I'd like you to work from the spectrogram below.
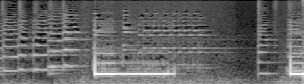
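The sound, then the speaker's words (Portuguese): An outgoing telephone call rings: a rapid run of short electronic beeps, then a steady ringback tone lasting about a second. After a pause the tone starts again. “Tá, tá chamando.”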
